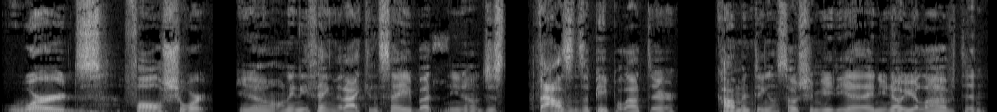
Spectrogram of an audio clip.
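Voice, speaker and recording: A man co-hosting a podcast, talking casually in an earnest, supportive way with slow, deliberate phrasing. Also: fairly low pitch, steady tone, dry recording, studio quality. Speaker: podcast co-host.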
